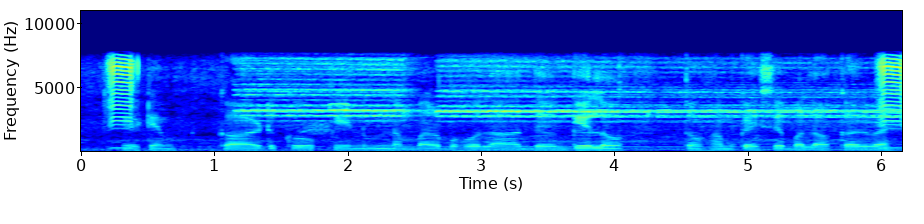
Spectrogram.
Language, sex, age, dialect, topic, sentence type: Magahi, male, 25-30, Central/Standard, banking, question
